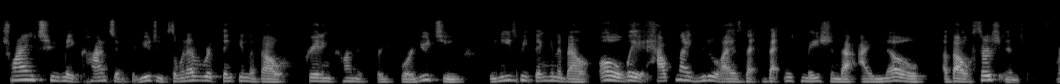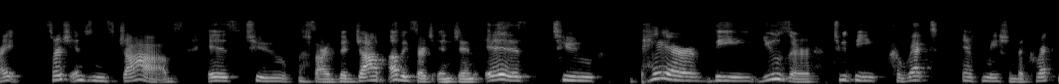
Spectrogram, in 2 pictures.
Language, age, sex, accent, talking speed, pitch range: English, 30-49, male, American, 175 wpm, 135-180 Hz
